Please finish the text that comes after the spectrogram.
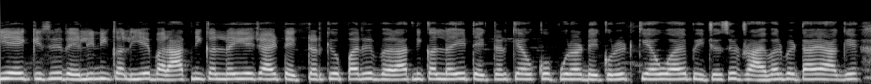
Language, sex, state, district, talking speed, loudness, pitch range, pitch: Hindi, female, Bihar, Lakhisarai, 215 wpm, -13 LUFS, 235-255 Hz, 245 Hz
